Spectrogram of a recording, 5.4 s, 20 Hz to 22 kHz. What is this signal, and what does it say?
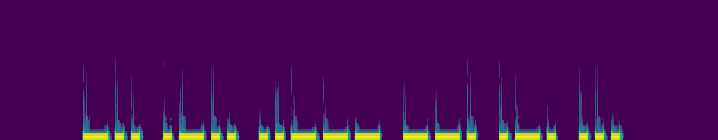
Morse code, heard as a keyed tone, about 20 wpm, 700 Hz. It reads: DL2GRS
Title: DXCC-100 Call Signs - 6 Characters - Repeated 3x - 20wpm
